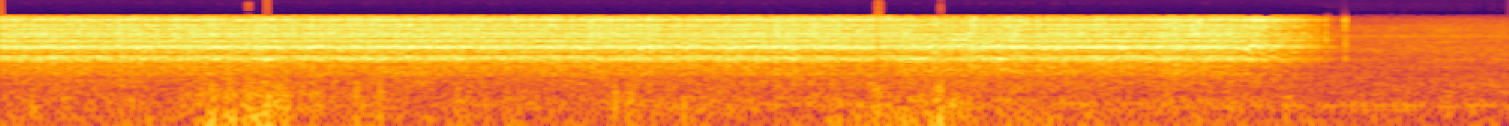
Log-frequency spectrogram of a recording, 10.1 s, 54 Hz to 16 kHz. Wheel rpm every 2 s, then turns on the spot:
160, 160, 160, 160, 30.
none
